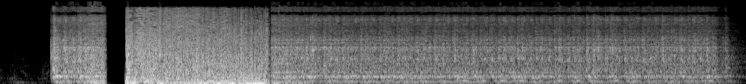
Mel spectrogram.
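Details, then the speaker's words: Polaris SL750 jet ski with a replacement crankshaft, first start attempts: loud cranking and sputtering bursts, catching briefly then fading. It won't run on its own yet; the fuel bowls still need to prime, and premix is poured into the carbs to help. "so this thing is definitely not wanting to run on its own"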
